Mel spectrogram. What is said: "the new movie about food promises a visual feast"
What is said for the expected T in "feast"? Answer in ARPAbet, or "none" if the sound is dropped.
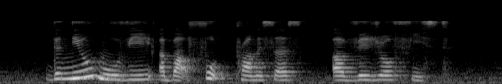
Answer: T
